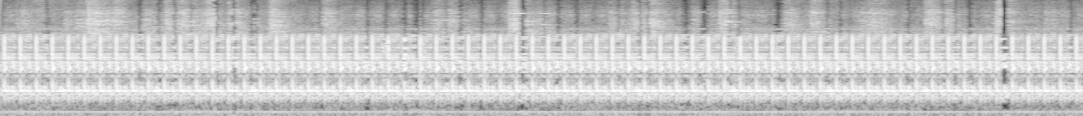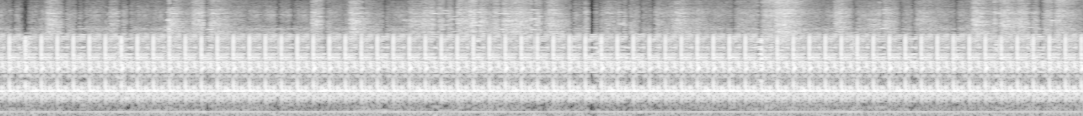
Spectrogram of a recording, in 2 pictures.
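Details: MRI scanner noise: loud, steady, rapid mechanical knocking at about two per second with a constant buzzing tone; earplugs or headphones advised to reduce noise.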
